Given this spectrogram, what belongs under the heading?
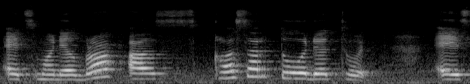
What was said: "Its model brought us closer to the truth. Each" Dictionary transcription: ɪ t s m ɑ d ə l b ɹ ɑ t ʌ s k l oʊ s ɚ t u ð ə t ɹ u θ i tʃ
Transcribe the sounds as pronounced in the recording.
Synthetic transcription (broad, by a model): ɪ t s m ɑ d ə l b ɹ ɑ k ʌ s k l oʊ s ɚ t u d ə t u t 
